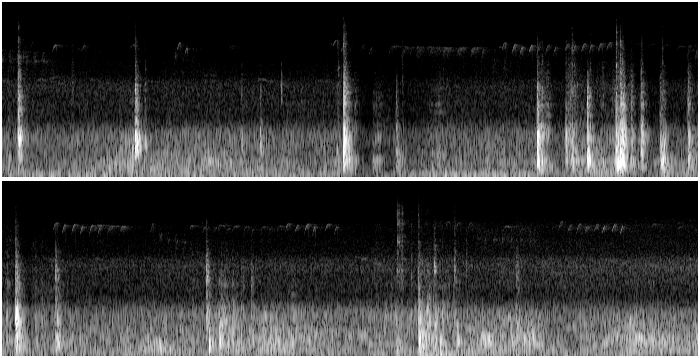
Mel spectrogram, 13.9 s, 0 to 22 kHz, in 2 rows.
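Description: Scattered metallic clanks, knocks and rattles as a snapped window regulator's rails and cables are worked loose and pulled out through the inner panel of a 1999–2007 Chevy Silverado / GMC Sierra front door, the sharpest knocks coming about three and a half, five to seven, and eleven seconds in.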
